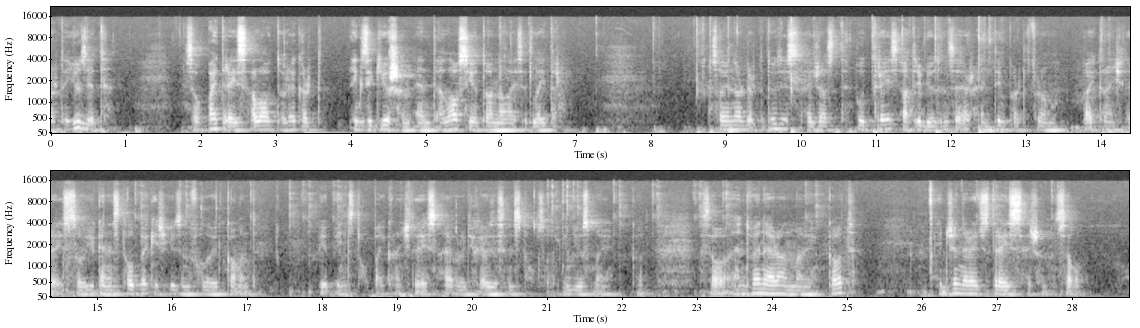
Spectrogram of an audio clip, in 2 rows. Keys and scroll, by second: 0.0 Return, 6.0 typing, 7.3-10.4 typing, 10.5 Left, 11.0 alt+Return, 11.8 Return, 12.4 Down, 12.5 Down, 14.0 Return.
